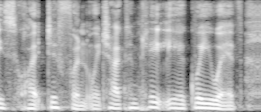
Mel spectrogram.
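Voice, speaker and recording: In a southern English accent, a woman speaks at a very deep, low pitch with ordinary pitch variation. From Tunbridge Wells, Kent, England. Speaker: podcast host. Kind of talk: interview.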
